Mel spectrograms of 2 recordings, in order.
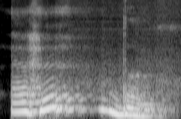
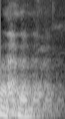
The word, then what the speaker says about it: أحد: How you can teach as ahead since there is a double page on that? So its pronunciation ahadun, not ahead.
